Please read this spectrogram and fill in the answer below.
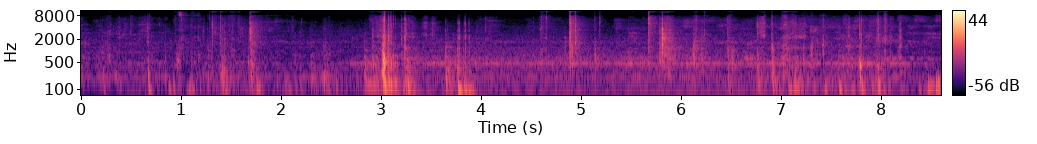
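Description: Irregular knocks, thumps and rustles of walking and of handling a plastic water bottle, loudest about three seconds in, with a faint steady hum from then on.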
